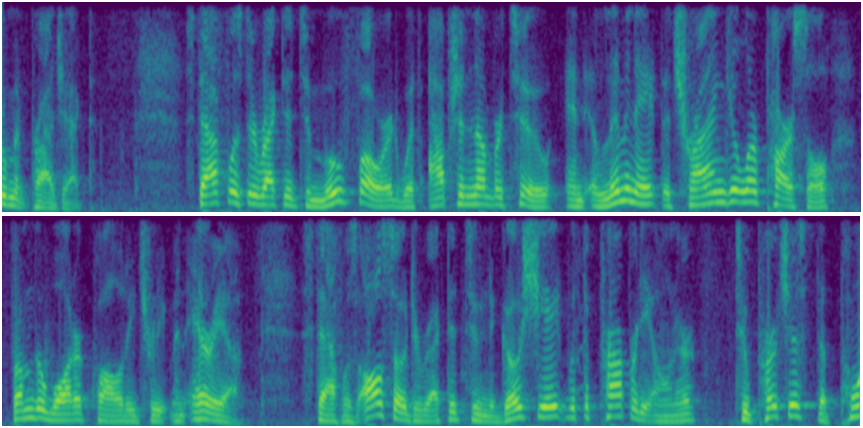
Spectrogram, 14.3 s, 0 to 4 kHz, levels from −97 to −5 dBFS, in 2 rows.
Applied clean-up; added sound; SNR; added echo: none; none; none; none.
